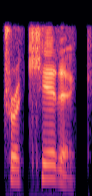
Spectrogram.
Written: trachytic

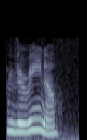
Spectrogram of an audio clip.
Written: virino

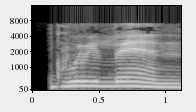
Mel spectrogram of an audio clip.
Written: Guilin

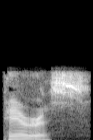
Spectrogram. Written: Perris

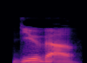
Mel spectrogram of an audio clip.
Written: duval

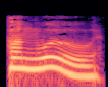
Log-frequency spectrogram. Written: hungwu

